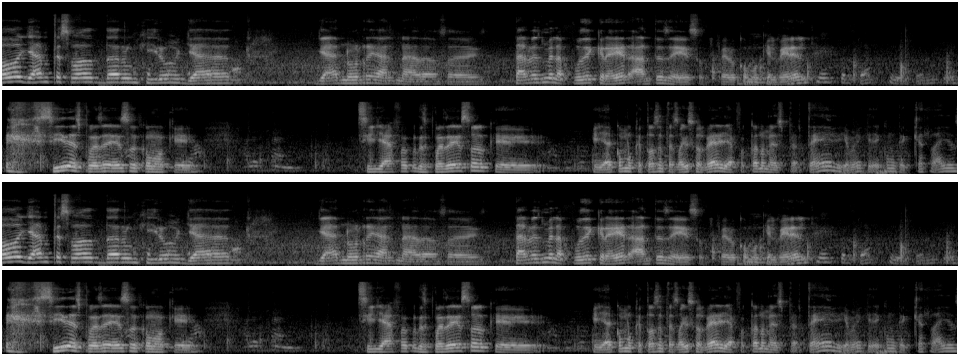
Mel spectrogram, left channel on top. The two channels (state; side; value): identical; both; correlation 1.00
